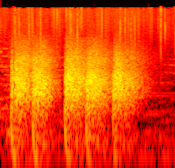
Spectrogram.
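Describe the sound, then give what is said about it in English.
A gun fires five booming blasts in quick, slightly uneven succession until it is emptied. Each blast is loud and broad with a short rumbling tail, and the last fades away. No voices are heard. “You missed me, Joker. Now your gun is empty.”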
